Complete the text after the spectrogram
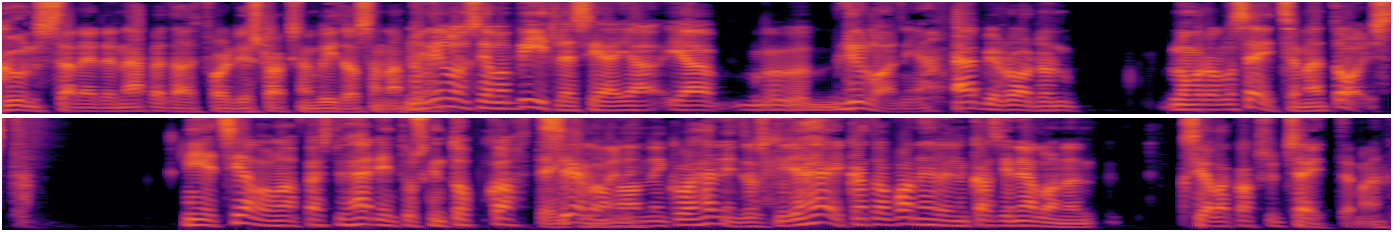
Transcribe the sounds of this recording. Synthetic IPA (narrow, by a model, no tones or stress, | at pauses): ɡ̥unsːɑɾeidenæpet̪ɑit̪fordist̪rɑksonʋiːt̪o̰senɑ̰nomilːonsiælombiːt̪læsiæjɑjɑ | dylɑ̰niɑæbirodon | numeɾrolːɑseit̪semænt̪oist̪ɑ̥ | niːet̪siælonɑːpæːst̪yhædint̪uskint̪opkɑht̪ḛːŋsielonɑnniːŋkuhædint̪uskinjɑheikɑt̪oʋɑnhelːineŋkɑsinelonen | sielːækɑkskyt̪seit̪ːḛmʔæ̰n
